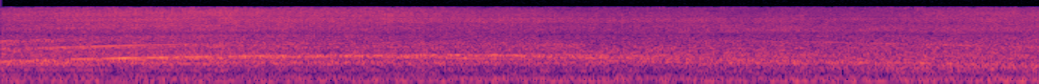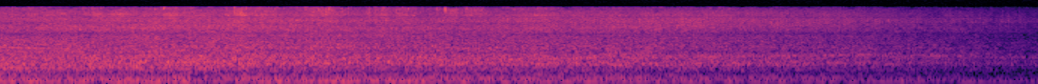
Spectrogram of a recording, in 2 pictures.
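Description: A fire engine's mechanical Q siren winds up over the first second and a half, then slowly winds down and fades with distance, over the low rumble of traffic. The whole sound fades out near the end.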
